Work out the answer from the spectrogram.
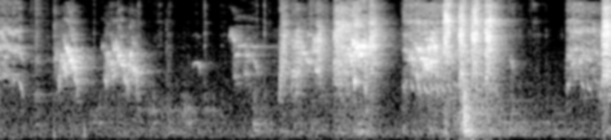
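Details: Budgerigars chattering indoors: rough, buzzy warbles and squeaks in uneven bursts, with a louder rasping squawk near the end.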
